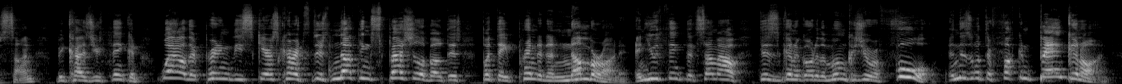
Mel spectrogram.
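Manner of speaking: high, loud rant building to a shriek; retold yelling. Streamer reenacting yelling at his friend in the mall. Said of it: "I was yelling".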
